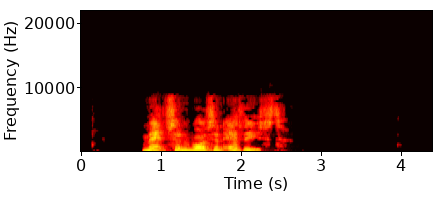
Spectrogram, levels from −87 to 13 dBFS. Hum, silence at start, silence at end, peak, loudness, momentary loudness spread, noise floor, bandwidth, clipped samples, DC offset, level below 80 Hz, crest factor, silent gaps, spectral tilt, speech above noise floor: none; 0.75 s; 1.9 s; -4 dBFS; -21 LUFS; 15 LU; under -90 dBFS; 9.2 kHz; under 0.1%; under 0.1%; -62 dBFS; 20 dB; none; -5 dB/octave; over 70 dB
